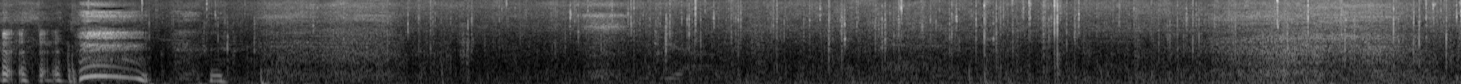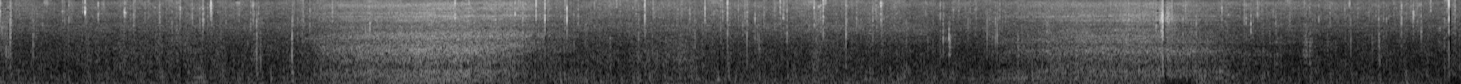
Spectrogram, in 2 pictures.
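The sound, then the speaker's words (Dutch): A campfire lit from struck sparks on tinder at an Iron Age reenactment crackles and hisses steadily, with scattered sharp pops and a few louder surges of noise throughout. “We zijn inderdaad een vuur gemaakt.”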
